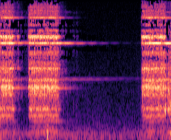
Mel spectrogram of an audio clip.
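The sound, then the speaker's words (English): A telephone bell rings loudly in a double burst, its metallic tone lingering briefly through a short pause before the ringing starts again. “I put down the phone, but a few minutes later, it rang.”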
